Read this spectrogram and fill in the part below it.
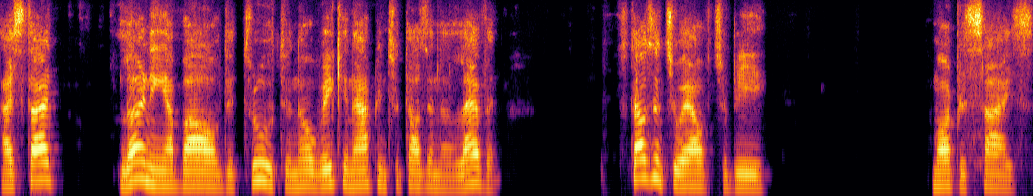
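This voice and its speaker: A man with a fairly high pitch speaks very slowly with long, frequent pauses, big swings in loudness and ordinary pitch variation against a quiet background. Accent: Portuguese. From Brazil. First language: Portuguese. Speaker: podcast host. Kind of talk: casual monologue. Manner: halting.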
